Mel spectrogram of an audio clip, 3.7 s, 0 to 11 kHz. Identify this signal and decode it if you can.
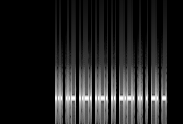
Morse code, heard as a keyed tone, about 44 wpm, 700 Hz. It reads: SUFFICIENT
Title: Top 1251-1500 Words 45wpm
